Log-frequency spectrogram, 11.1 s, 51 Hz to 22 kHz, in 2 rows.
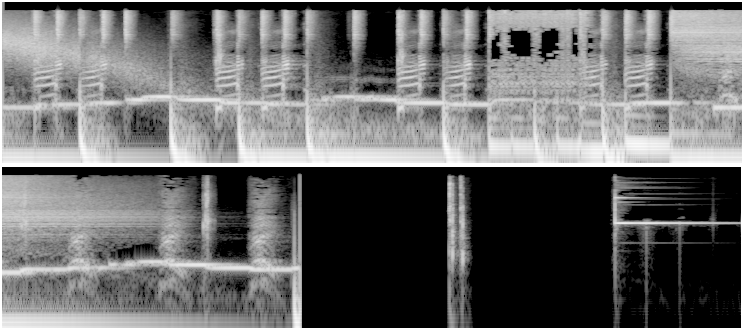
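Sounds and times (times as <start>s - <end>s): bell-like ding: 10.1s - 11.0s.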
